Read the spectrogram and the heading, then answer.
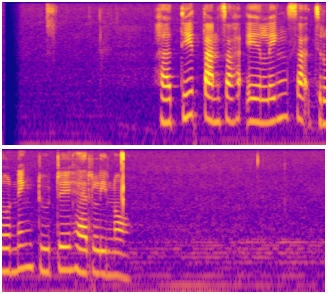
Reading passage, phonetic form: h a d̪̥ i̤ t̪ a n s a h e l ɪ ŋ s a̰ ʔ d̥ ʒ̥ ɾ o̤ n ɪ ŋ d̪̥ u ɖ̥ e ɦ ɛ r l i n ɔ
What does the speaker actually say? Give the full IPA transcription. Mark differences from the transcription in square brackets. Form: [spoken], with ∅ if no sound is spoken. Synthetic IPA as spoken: h a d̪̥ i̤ t̪ a n s a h e l ɪ ŋ s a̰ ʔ d̥ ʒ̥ ɾ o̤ n ɪ ŋ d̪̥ u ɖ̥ e ɦ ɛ r l i n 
